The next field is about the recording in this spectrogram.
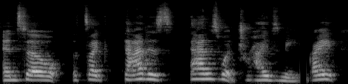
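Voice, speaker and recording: A woman's voice: medium pitch, steady tone, a little slow. A woman in her fifties hosting a solo motivational podcast, chatty and enthusiastic, often asking "right?". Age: 50s. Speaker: podcast host and coach.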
